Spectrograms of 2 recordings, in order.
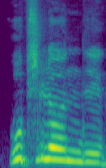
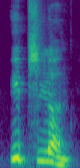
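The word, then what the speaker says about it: ύψιλον: 이건 오고 이거는 현대 아이들이 이걸 위라고 하는데 원래 이거를 우라고 발음해야 돼요. 우. 이게 웁실론 그래야 되는데 언제부터 어떤 아이인지 이걸 갖다가 윕실론, 이거 발음도 제대로 못해요.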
